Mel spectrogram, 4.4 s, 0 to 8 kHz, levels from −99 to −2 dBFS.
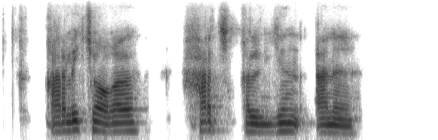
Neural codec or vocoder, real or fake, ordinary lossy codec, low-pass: none; real; Opus, 16 kbps; 7.2 kHz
